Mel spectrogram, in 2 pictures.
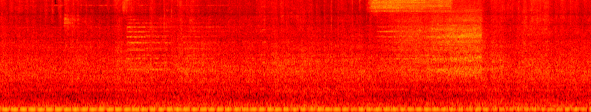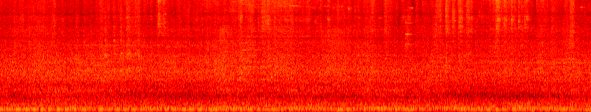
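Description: Railroad boxcars rolling past on the track: a steady low rumble of wheels on rail with an even pulsing beat, easing slightly toward the end. A brief high-pitched noise comes about six seconds in.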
